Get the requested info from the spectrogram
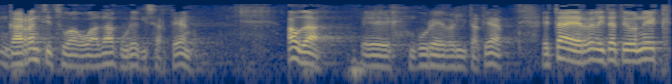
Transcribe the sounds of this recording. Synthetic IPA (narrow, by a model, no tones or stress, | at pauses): ɡarant͡sit͡suaɣ̞o̞aðaɣuɾe̞ɣisaɾt̪e̞an | awða | ɡuɾe̞ːre̞alit̪at̪e̞ae̞t̪ae̞re̞alit̪at̪e̞o̞ne̞k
